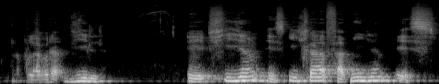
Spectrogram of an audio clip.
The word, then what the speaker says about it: ville: En algunos otros casos suena como una L, la palabra ville. Filla es hija, familia es familia, ville es ciudad.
